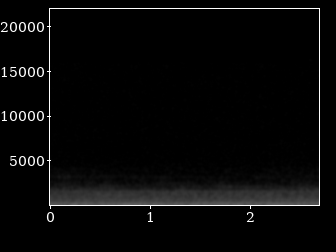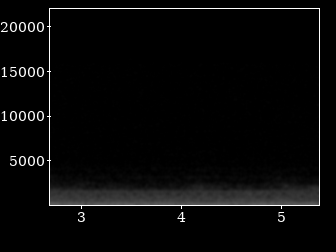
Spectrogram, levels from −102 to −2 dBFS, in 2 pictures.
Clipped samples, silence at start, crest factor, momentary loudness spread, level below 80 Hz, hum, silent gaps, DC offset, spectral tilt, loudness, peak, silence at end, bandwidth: under 0.1%; 0 s; 12 dB; 1 LU; -78 dBFS; none; none; under 0.1%; -7 dB/octave; -66 LUFS; -52 dBFS; 0 s; 16 kHz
